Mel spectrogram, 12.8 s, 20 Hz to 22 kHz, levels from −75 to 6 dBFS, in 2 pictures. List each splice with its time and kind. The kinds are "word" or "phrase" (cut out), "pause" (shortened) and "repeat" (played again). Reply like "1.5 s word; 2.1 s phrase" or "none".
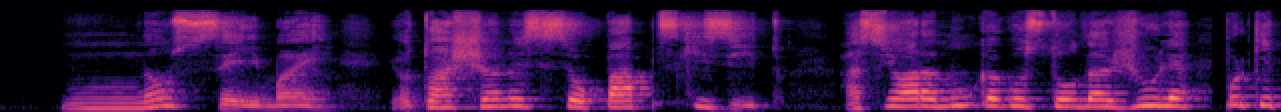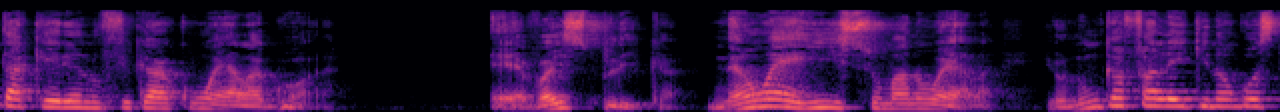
3.3 s word; 6.0 s pause; 9.9 s pause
